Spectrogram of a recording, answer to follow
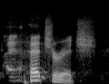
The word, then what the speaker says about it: Pecharich: last name and so i always say that you pronounce my last name like church that chs are like church and so the problem is is in america we always try to change the first ch to a k sound so when i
